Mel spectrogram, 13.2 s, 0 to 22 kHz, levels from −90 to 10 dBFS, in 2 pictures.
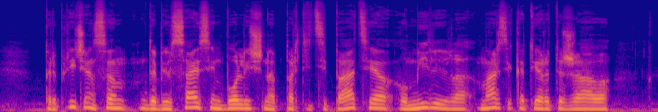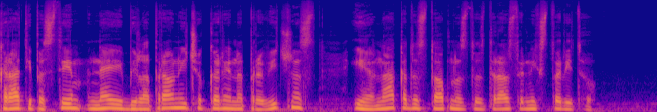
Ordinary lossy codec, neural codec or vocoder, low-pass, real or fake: none; none; none; real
